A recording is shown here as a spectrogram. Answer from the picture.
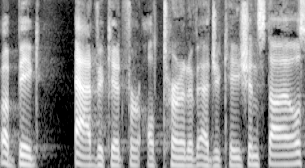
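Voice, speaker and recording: With an American accent and a normal speaking voice, a man talks at a fairly high pitch with fairly even intonation, the sound dry and close with no echo on a very clean recording with a silent background. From rural upstate New York. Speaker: entrepreneur. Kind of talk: casual chat. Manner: many fillers, um and like.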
